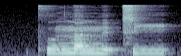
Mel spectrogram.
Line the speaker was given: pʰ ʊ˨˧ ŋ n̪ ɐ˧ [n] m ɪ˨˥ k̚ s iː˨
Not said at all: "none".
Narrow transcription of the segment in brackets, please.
n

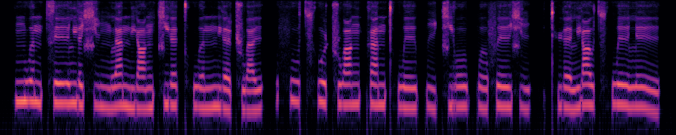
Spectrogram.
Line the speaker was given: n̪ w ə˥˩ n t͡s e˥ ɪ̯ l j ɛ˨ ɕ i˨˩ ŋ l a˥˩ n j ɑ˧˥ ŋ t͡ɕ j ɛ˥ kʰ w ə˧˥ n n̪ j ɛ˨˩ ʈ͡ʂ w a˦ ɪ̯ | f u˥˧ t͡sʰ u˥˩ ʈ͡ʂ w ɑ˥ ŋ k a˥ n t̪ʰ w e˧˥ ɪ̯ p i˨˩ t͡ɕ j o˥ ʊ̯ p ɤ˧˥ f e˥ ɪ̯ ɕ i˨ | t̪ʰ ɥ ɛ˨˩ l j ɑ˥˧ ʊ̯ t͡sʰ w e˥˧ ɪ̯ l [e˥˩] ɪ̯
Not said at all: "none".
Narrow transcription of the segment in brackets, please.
e˥˩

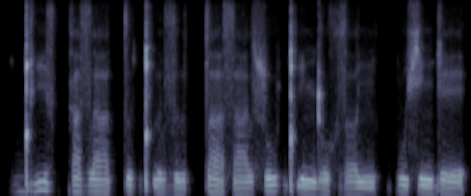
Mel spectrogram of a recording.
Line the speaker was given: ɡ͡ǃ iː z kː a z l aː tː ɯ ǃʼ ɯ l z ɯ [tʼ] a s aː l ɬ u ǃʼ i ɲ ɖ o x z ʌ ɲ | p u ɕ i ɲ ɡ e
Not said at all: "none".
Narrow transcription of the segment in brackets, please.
tː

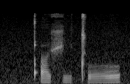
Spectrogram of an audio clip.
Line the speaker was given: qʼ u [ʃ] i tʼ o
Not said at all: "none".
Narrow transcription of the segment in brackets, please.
ʃ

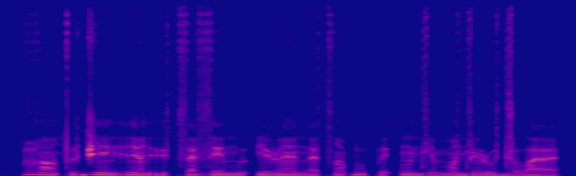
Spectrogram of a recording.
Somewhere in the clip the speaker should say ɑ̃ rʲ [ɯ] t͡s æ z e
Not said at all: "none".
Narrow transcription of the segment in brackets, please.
u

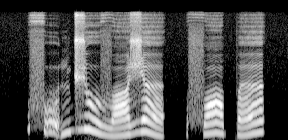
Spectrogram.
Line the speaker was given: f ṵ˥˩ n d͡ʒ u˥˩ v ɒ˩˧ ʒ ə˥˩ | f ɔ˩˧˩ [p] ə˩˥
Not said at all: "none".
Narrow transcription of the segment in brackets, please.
p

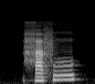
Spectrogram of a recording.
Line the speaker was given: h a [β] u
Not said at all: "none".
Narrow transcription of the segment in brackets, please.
f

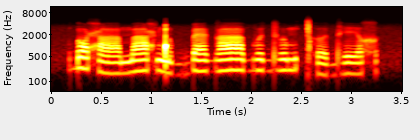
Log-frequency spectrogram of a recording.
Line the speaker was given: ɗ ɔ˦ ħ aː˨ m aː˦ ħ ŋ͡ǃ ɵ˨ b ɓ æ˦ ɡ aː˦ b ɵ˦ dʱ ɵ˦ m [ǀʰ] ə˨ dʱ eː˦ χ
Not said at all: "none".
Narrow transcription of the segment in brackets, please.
ǀʰ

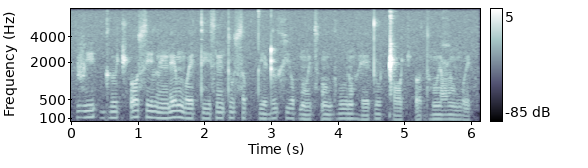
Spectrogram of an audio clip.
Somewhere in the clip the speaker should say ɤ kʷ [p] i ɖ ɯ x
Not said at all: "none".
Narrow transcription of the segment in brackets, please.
t̪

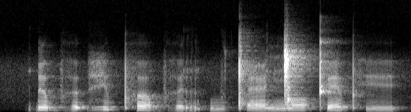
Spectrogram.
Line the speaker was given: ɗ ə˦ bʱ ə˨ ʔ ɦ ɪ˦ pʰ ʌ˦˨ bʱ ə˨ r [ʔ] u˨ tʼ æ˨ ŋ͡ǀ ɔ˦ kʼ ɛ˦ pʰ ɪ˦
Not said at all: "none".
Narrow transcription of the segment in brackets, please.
ʔ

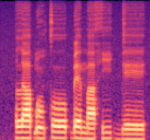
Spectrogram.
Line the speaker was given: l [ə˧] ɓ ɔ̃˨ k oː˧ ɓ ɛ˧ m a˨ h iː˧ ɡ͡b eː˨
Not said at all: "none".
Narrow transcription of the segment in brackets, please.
a˧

